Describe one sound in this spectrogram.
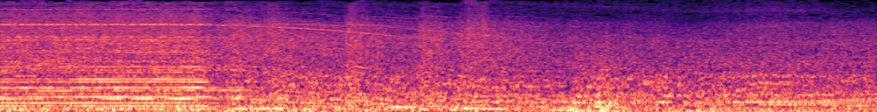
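A Formula One car engine drops in pitch as the car brakes and shifts down.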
